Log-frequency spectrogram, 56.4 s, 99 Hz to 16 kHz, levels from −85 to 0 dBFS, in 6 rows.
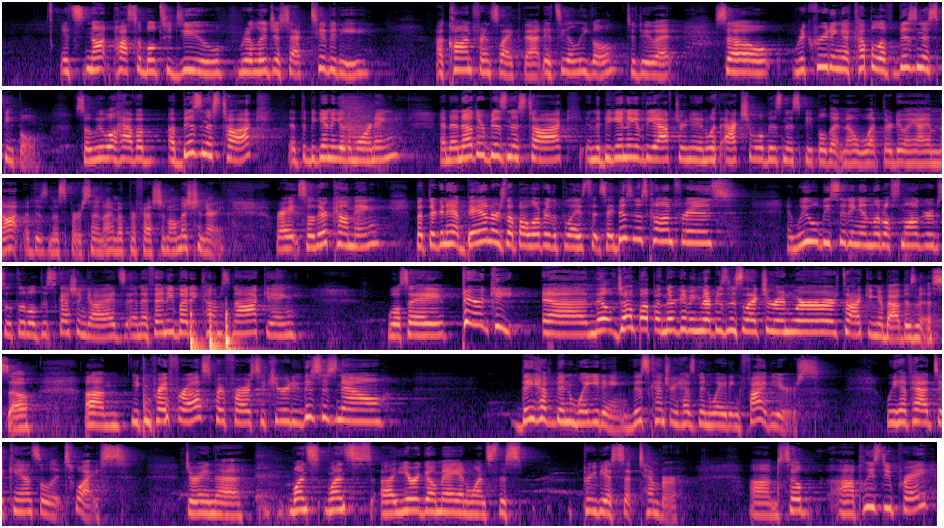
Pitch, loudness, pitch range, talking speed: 255 Hz, -22 LUFS, 230-285 Hz, 185 wpm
